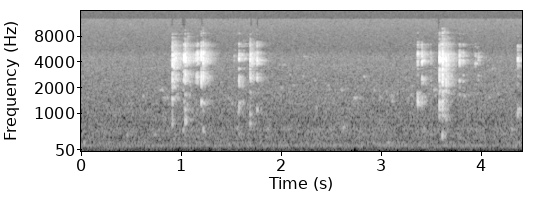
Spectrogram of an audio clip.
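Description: Faint plastic clicks and ticks from a thermal paste syringe being handled and its cap pulled off, in a few short clusters with near silence between them.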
